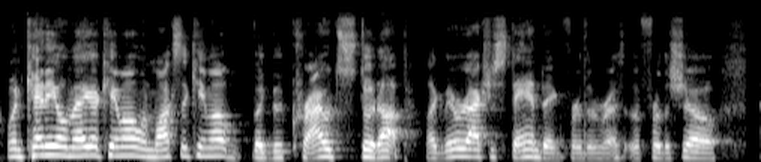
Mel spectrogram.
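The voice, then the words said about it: Strained, worn-out voice. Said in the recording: “My voice is kind of gone because of the last night, actually.”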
